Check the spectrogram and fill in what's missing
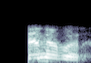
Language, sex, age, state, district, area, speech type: Kashmiri, male, 30-45, Jammu and Kashmir, Bandipora, rural, conversation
